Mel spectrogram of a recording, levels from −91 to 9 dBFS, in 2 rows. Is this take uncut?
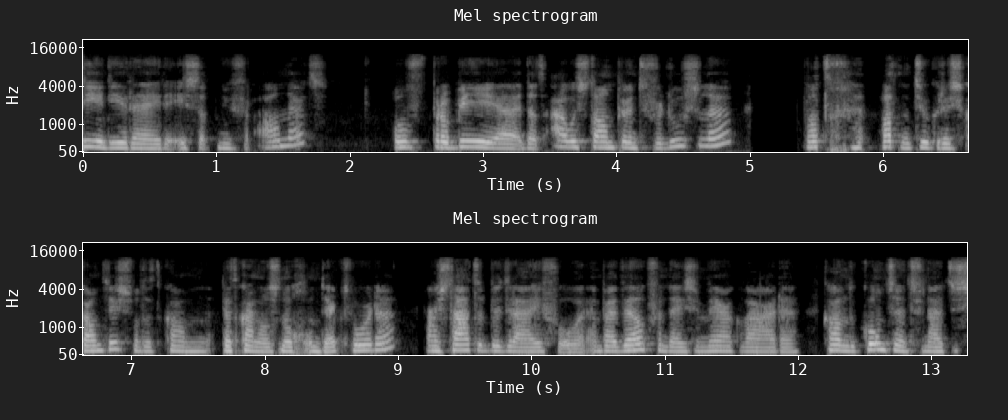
no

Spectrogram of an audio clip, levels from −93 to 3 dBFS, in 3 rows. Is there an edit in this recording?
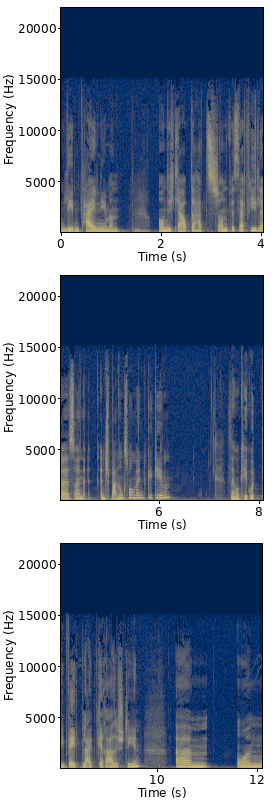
no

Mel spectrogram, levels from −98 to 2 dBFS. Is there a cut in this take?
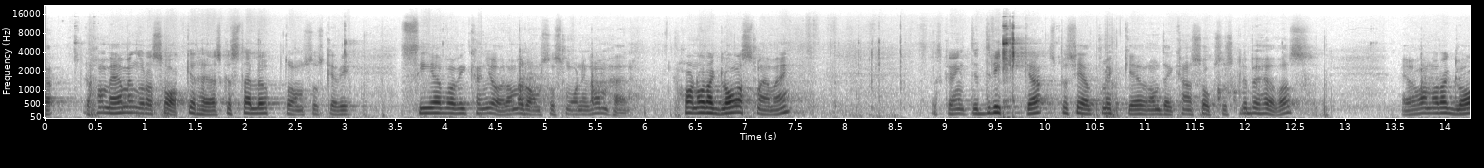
no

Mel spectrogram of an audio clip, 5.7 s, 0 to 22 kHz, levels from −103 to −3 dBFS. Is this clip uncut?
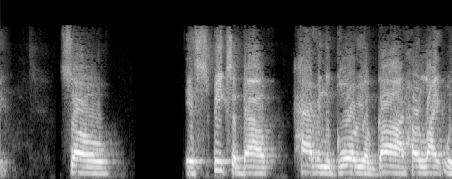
yes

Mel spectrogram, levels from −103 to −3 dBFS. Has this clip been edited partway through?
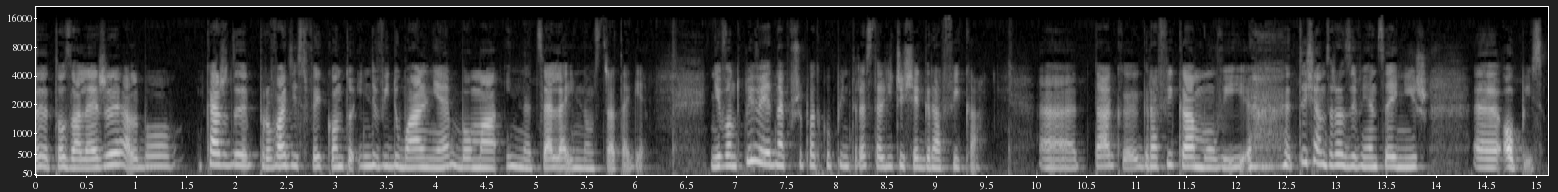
yes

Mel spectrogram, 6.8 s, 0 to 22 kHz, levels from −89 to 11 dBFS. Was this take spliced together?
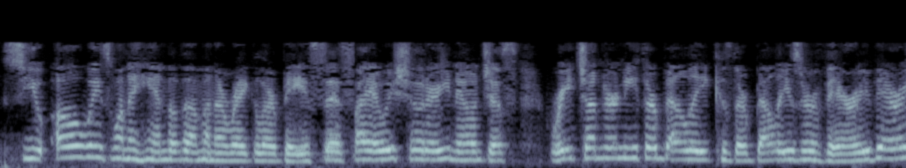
yes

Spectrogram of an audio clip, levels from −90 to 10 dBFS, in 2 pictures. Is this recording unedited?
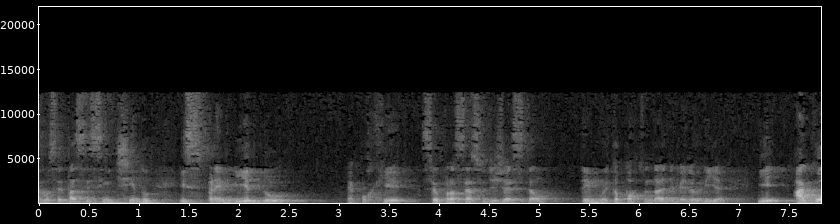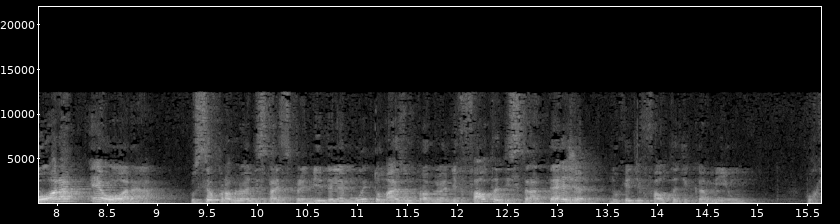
no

